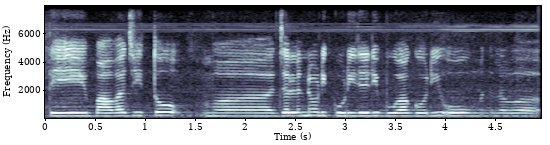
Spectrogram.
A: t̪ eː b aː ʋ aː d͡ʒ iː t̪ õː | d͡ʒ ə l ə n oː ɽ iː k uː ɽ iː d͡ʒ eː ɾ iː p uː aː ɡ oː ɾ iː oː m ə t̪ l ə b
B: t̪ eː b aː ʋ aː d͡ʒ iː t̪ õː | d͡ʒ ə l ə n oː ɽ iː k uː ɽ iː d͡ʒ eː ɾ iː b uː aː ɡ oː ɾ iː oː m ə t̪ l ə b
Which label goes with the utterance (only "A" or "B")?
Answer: B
